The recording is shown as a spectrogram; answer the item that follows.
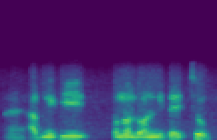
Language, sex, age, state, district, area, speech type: Bengali, male, 45-60, West Bengal, Purba Medinipur, rural, conversation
